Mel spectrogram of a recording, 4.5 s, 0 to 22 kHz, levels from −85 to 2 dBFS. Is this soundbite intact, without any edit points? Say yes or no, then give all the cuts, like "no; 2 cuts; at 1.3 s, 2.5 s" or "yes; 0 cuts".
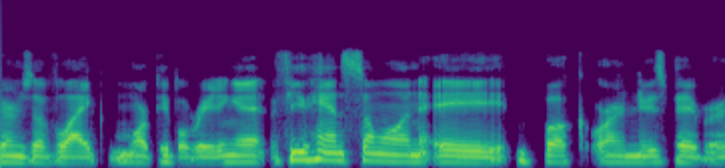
no; 1 cut; at 1.7 s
